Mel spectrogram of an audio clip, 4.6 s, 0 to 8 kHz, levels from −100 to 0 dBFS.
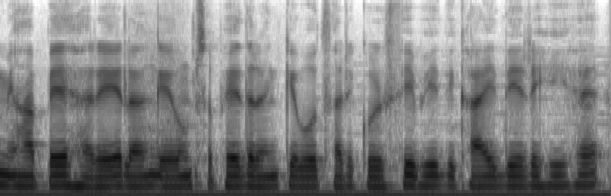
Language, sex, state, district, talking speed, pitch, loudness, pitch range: Hindi, male, Jharkhand, Deoghar, 210 wpm, 110 Hz, -14 LUFS, 105-115 Hz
